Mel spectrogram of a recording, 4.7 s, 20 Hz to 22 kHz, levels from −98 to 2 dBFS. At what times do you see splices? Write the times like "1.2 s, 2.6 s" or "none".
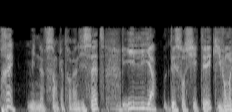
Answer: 2.4 s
